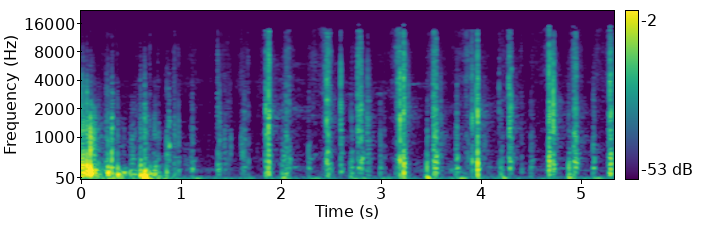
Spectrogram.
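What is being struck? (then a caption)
Latex balloon filled with water. A green latex balloon filled with liquid is held in the hand and tapped with a fingertip. It makes a quick, uneven series of soft, dull pats with a low, muffled thump and brief bright, splashy edges. Each tap dies away almost at once.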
